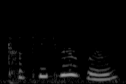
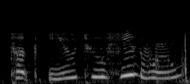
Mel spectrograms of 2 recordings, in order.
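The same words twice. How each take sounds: First: Said in the usual way. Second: Slow correction leaning on "his"; "his" stressed to correct a slip. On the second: Shown as a demonstration. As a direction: put the weight on "his", drawn out.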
